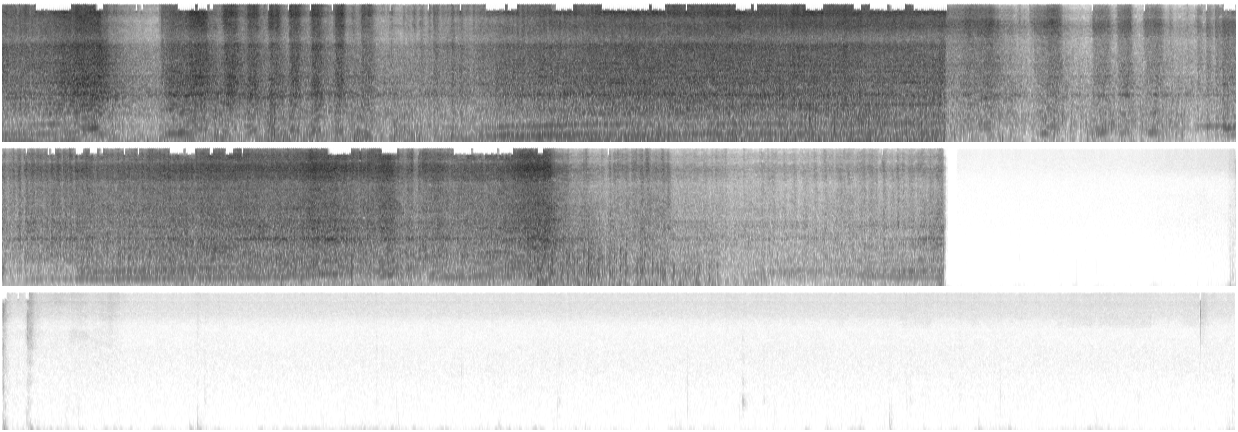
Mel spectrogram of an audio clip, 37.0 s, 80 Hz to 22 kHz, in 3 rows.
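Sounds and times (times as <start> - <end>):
snowmobile engine revving: 0.0 - 21.8.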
